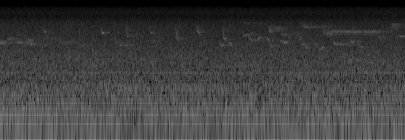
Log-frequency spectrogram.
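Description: Quiet outdoor background with a steady low rumble, and a small bird faintly singing short, high notes from about a second and a half in.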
